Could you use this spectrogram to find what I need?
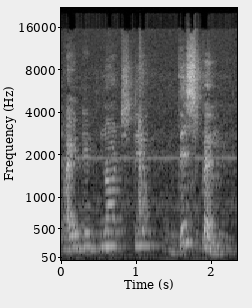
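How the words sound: The stress is on "this".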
